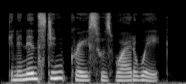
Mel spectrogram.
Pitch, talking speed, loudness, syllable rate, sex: 210 Hz, 225 wpm, -17 LUFS, 7.1 syllables/s, female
